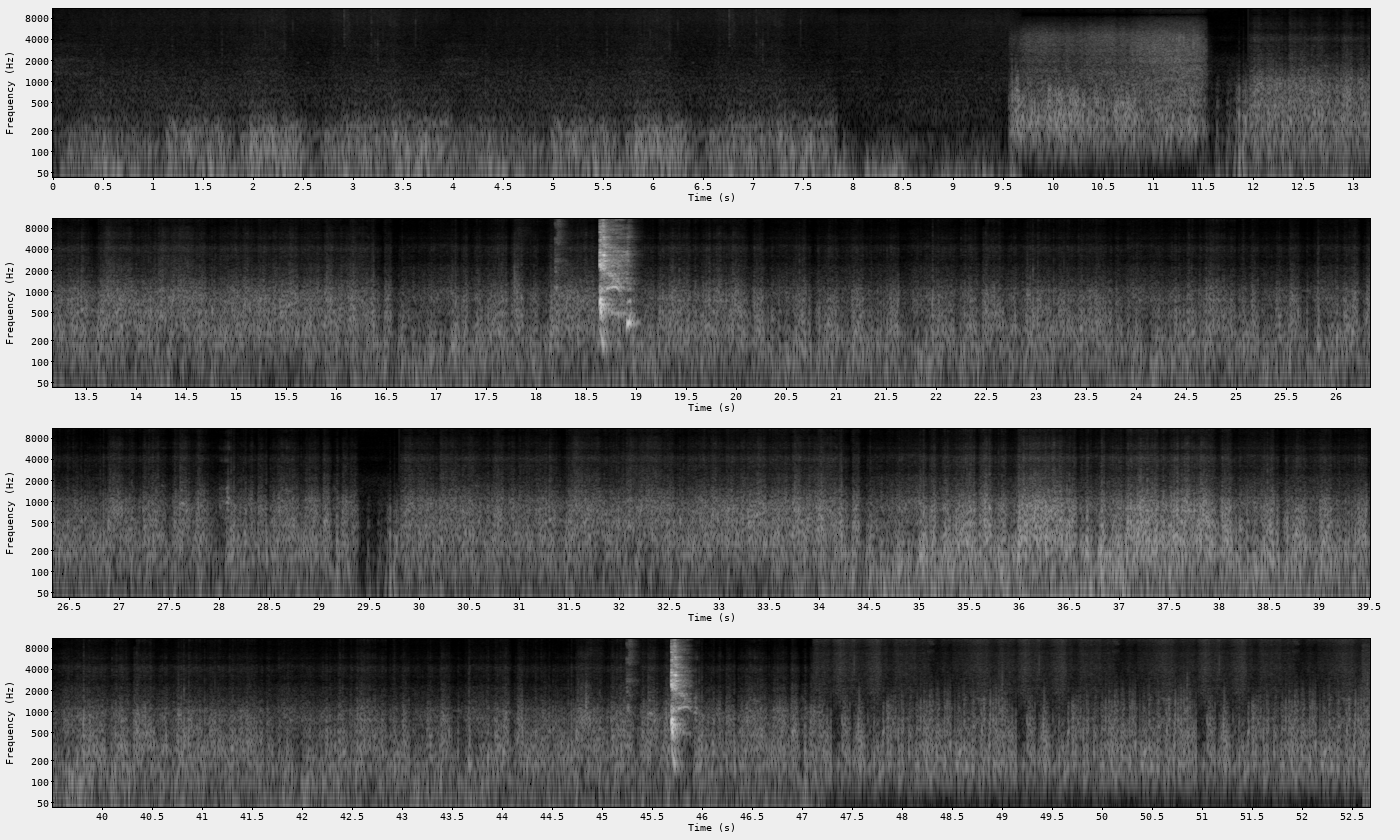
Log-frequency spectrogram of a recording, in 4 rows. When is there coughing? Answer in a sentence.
You can hear the coughing from 18.2 to 19.1 s and from 45.2 to 45.9 s.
